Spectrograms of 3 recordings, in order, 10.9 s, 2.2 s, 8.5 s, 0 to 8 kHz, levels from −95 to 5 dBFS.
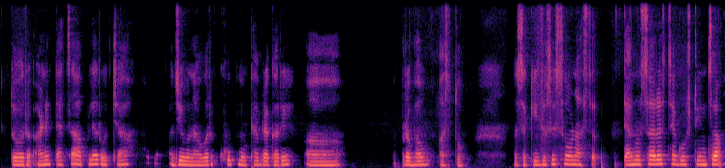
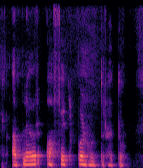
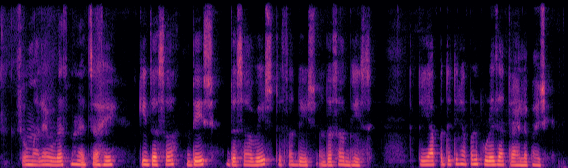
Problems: none marked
